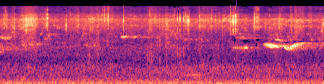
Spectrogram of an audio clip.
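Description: Outdoor birdsong: a few short bird chirps, the clearest a curving call about three seconds in, over a steady low rumble of background noise.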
